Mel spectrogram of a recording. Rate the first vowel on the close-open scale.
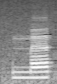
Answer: open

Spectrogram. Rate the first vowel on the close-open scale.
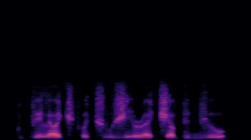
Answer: mid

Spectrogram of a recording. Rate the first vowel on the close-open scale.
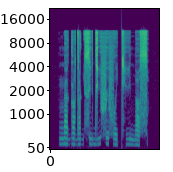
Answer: open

